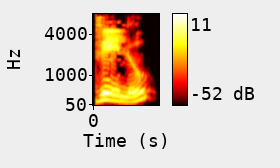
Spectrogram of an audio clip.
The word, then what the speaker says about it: vélo: And then vélo, we just raise our voice on the E because it's got the accent on there.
